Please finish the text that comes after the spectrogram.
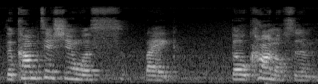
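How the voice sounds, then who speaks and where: Animated young woman telling stories. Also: normal speed. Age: young adult. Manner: animated, acts out quotes in a higher voice. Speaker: student speaker. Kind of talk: storytelling talk to an audience. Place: room with an audience. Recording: echoey room, noticeable background noise.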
